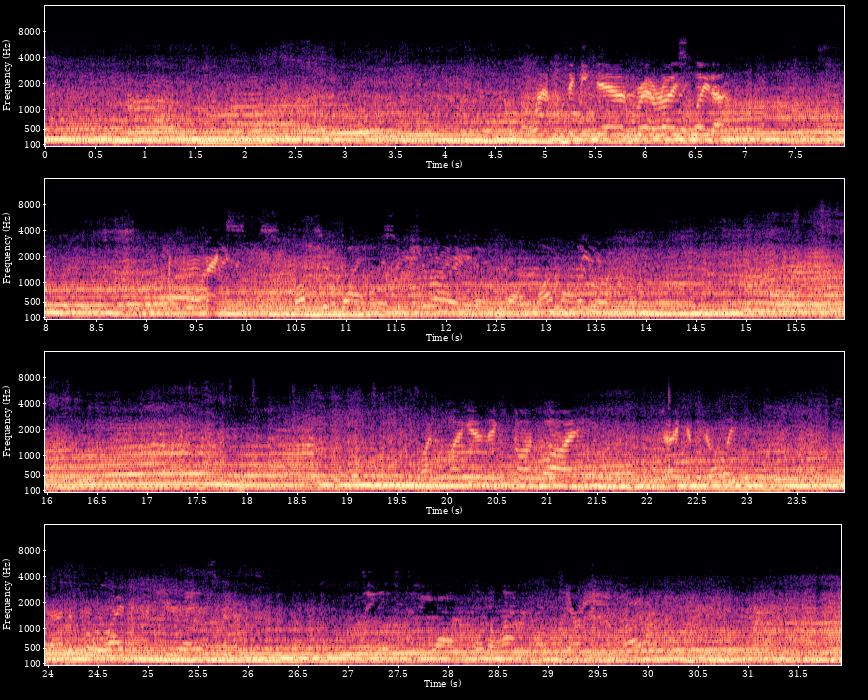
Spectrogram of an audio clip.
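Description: Several junior sedan race cars' engines running hard on a dirt speedway oval. Their pitches rise and fall as the cars accelerate down the straights and back off into the corners.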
